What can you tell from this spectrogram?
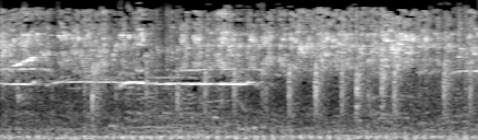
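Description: Lovebirds chattering in a dense, high, continuous din. A long held whistle-like note runs through the first half, then a quick run of sharp, rapid clicking chatter follows.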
